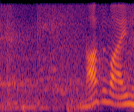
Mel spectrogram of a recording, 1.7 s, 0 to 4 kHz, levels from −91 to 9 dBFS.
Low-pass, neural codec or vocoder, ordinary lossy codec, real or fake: 3.6 kHz; codec, 16 kHz, 1 kbps, X-Codec, HuBERT features, trained on balanced general audio; none; fake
